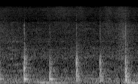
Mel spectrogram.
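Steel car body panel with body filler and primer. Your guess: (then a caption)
Thin filler. Five short, dull knocks on a dented steel car body panel that has been straightened, covered with only a thin layer of body filler and primed. Each knock gives a brief hollow tap that dies away almost at once. The panel still sounds like sheet metal, showing the filler is not thick, whereas before the repair it sounded like plywood.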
